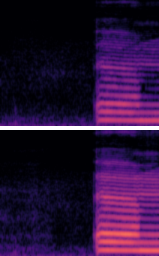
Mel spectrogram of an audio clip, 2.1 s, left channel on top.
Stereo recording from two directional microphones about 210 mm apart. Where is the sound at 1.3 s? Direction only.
45° right (ahead or behind).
